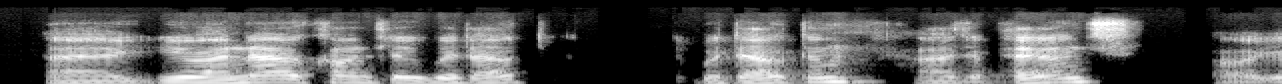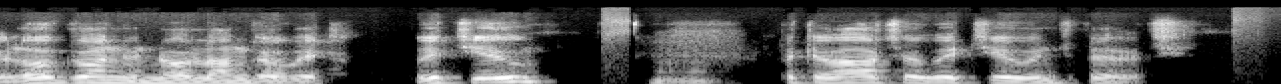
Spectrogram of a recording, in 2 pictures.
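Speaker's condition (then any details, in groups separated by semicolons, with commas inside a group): Congenital deafness; born deaf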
